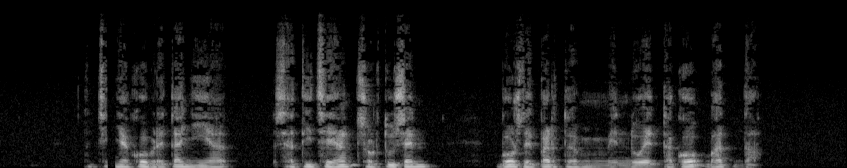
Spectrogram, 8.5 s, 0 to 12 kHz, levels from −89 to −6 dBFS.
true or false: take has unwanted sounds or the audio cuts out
true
